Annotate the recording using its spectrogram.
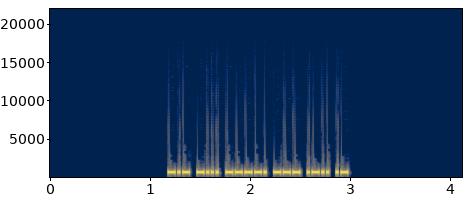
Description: Morse code, heard as a keyed tone, about 51 wpm, 700 Hz. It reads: KB9OLA
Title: USA Call Signs - 6 Characters - 3x Character Spacing - 50wpm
